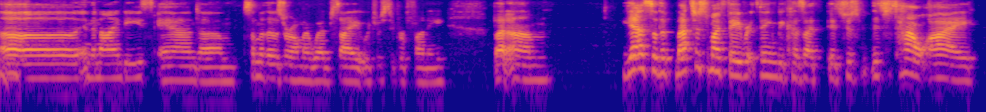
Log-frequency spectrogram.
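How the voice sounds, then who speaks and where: A woman with an American accent has a plain, everyday voice at a medium pitch and moderate pace, showing ordinary pitch variation and big swings in loudness. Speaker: voice actress and singer. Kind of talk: casual interview answer.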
